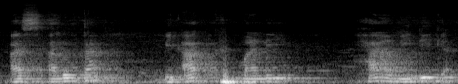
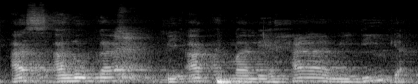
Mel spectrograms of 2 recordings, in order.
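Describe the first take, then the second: Both takes have the same delivery.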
